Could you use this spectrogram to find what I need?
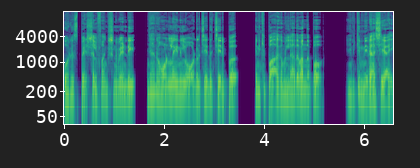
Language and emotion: Malayalam, sad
